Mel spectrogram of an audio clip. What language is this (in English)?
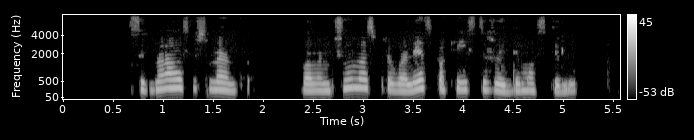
Lithuanian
